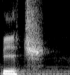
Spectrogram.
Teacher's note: if you're calling someone like bitch, then it's like downward tone, right? It's insulting the person.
